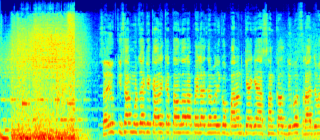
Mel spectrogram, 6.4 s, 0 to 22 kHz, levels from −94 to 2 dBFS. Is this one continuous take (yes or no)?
no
